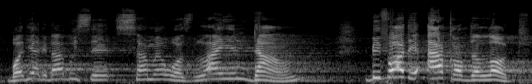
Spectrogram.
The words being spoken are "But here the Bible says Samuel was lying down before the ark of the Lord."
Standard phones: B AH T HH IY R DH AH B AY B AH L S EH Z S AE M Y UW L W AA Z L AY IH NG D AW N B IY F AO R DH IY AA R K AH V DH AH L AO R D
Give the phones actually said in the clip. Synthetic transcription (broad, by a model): B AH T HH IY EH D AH B AY B AH L S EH S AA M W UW N W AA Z L AY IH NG D AW N B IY F AO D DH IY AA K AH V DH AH L AO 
